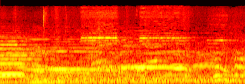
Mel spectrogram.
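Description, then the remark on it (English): Car horns honk steadily over passing traffic at a Bernie Sanders supporters' rally in a tiny mountain village in New York, where kids and parents hold signs urging passing cars to honk; sustained tones overlap with a murmur of people talking and cheering in the background. “A crowd of kids with their parents hold signs urging passing cars to honk.”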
